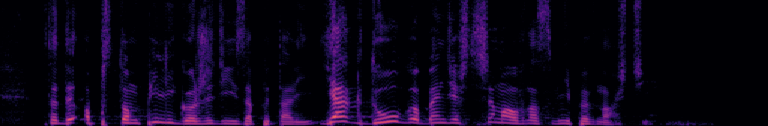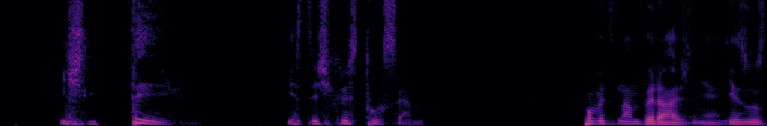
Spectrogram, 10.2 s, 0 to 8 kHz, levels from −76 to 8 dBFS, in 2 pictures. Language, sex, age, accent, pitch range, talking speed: Polish, male, 30-49, native, 130-170 Hz, 130 wpm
